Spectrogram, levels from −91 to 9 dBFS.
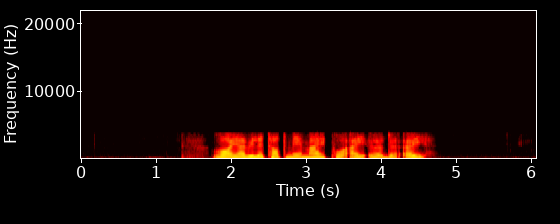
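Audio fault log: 4.47–4.72 s, AMR rate drop: for a quarter second the speech turns rougher, buzzier and more synthetic, with no gap and the same narrow band. This fits the mobile codec stepping down from about 12.2 kbps to about 5.9 kbps, diverting bits to error protection.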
